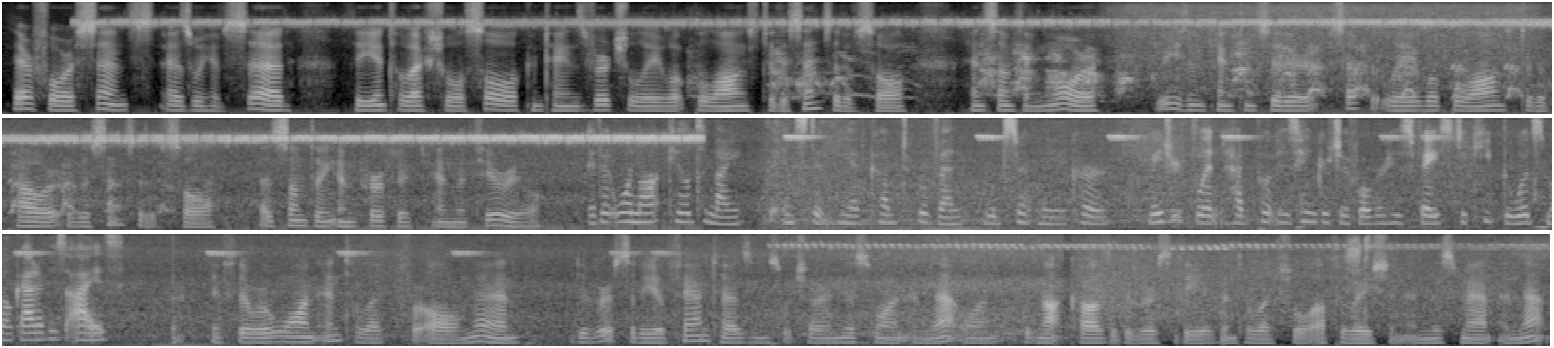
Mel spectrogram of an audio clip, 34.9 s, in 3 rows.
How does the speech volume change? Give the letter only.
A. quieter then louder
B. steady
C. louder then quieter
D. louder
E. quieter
B.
